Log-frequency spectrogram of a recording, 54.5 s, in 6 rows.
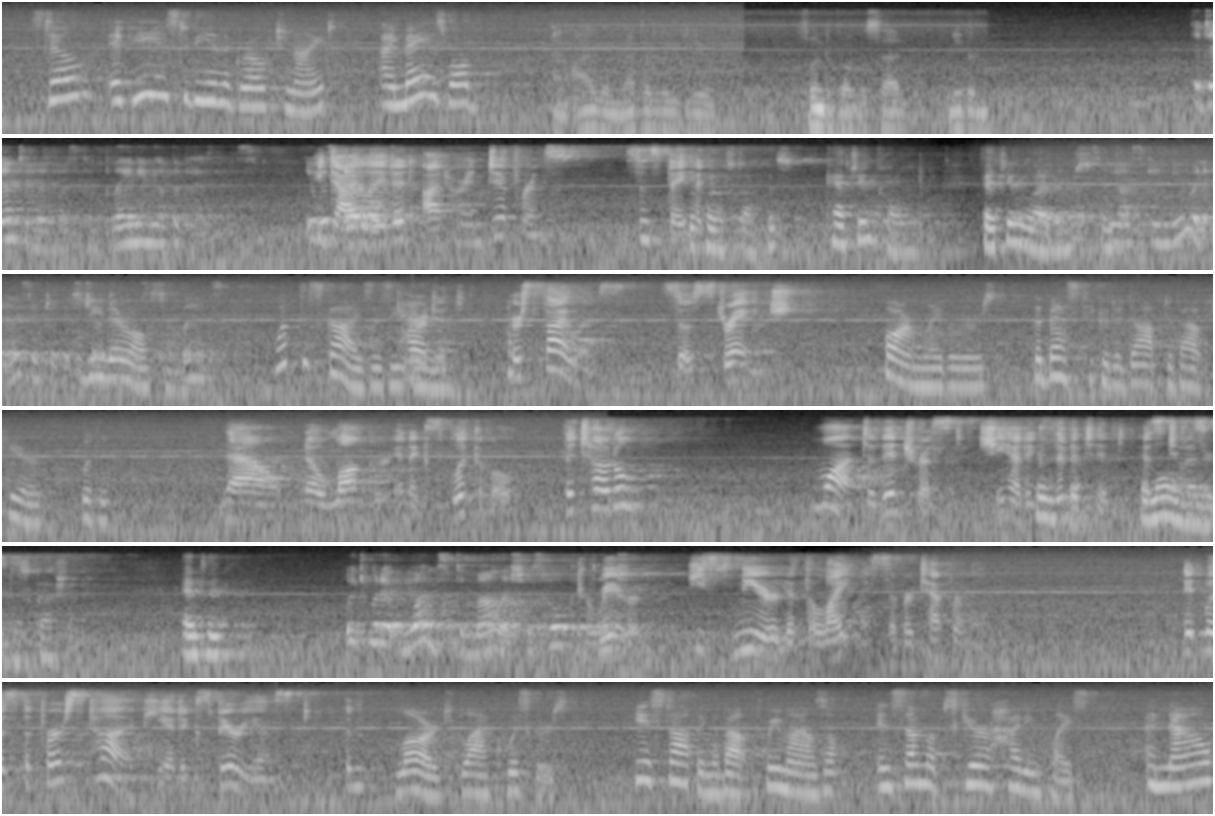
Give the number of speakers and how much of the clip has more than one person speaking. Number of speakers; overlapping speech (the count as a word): five, about 11%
